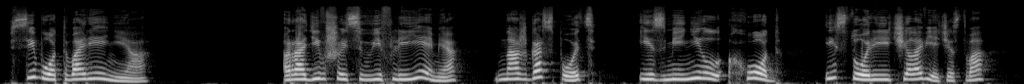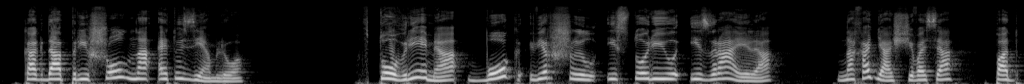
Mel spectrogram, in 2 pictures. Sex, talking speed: female, 75 wpm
